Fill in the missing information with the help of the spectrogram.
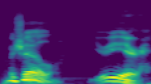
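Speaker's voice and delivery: high-pitched, excited hello; excited greeting. Acted. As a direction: greet a friend with a delighted leap in pitch. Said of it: "reason you're excited to see me".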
